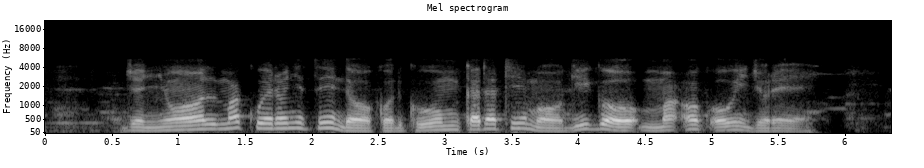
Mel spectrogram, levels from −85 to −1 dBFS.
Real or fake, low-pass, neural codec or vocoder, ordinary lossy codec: fake; 5.4 kHz; codec, 16 kHz in and 24 kHz out, 1 kbps, XY-Tokenizer; Opus, 16 kbps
